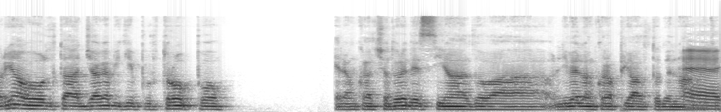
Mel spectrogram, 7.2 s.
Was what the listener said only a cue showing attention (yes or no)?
no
